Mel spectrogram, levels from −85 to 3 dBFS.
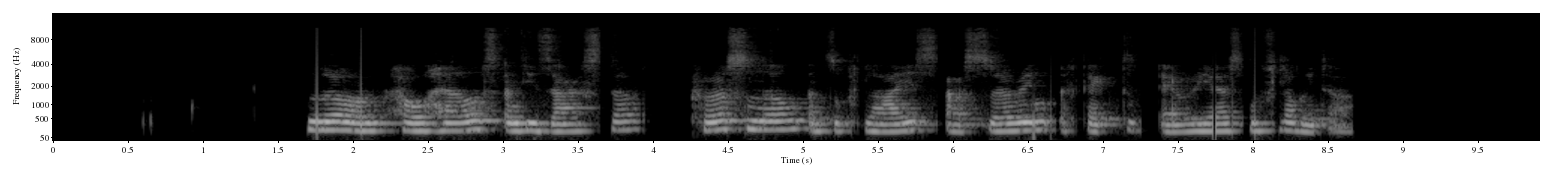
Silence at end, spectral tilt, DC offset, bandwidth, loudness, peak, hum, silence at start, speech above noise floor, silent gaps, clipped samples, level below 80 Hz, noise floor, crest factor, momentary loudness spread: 1.25 s; -6.5 dB/octave; under 0.1%; 11.5 kHz; -36 LUFS; -20 dBFS; none; 1.7 s; 45 dB; 4.18-4.25 s; under 0.1%; -76 dBFS; -81 dBFS; 18 dB; 10 LU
